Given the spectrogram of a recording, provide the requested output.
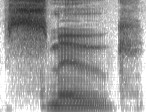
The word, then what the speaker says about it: Smoque: Because it's spelled S-M-O-Q-U-E. – Oh, yes. Dude, really? Oh, wow. Mm-hmm. – Smoke.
